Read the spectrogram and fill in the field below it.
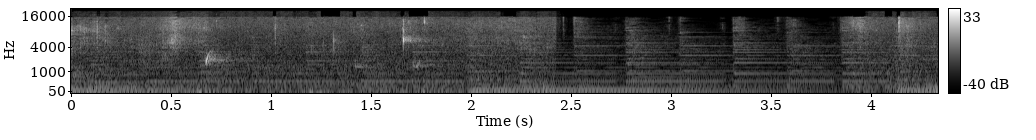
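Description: Water drips and trickles steadily from squeezed, cooked cauliflower in a kitchen, with a continuous close, wet splattering and a few brighter individual drops.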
